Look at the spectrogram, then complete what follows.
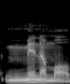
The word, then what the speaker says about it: MNML: and it's a bag from a company called minimal but it's spelled m as in mike n as in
